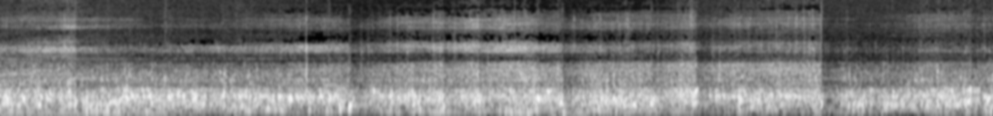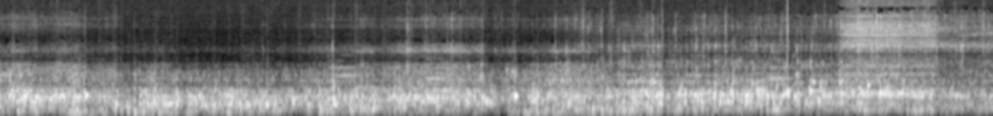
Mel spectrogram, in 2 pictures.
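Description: Muffled underwater sound picked up by an action camera in its waterproof housing: a dense low rumble and gurgle of water, with a few faint clicks.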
